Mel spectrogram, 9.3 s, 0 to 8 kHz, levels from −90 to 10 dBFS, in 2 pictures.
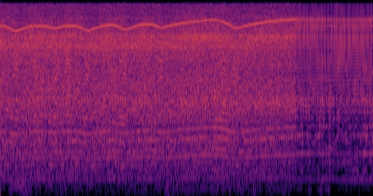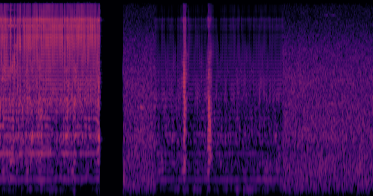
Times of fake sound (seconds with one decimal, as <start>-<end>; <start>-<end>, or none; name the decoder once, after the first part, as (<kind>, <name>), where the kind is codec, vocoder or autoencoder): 3.7-6.1 (vocoder, BigVGAN v2); 6.6-8.2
